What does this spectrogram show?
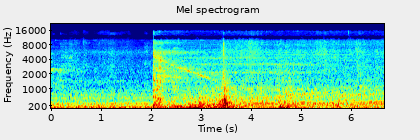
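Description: Interior sound of a Kawasaki C151 metro train running on the line: a steady low rumble of wheels and running gear. About two seconds in, the sound suddenly brightens and a whine falls in pitch, and a sharp knock and a few heavier thumps follow before it settles back to a steady rumble.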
